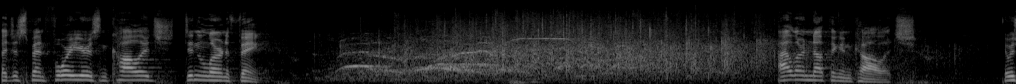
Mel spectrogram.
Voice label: comedy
